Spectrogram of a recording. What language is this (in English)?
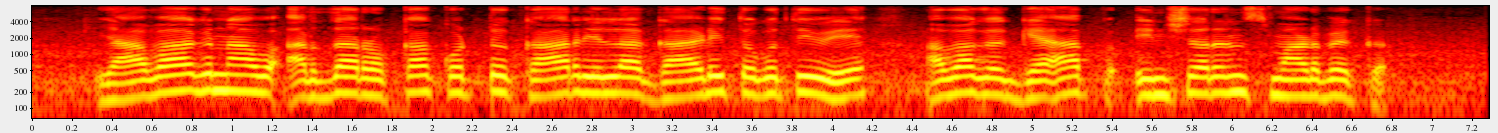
Kannada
